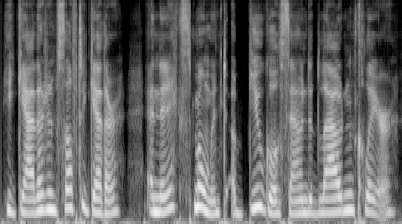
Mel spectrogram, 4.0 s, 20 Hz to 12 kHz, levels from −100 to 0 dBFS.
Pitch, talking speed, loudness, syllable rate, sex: 220 Hz, 210 wpm, -16 LUFS, 6.1 syllables/s, female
